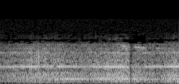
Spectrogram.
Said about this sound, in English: Well, I'll jump into the front cockpit and get the engine started. Well, we're all set any time. All right. Here goes the starter.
